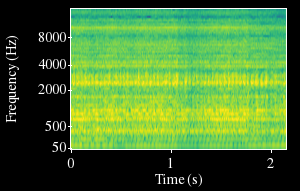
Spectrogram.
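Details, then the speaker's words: Vitamix blender blade assembly after greasing the bad bottom bearing (inner bearing not greased): steady high whir with no growl or grinding, only faint rattling; bearing quieted, runs normal. "or even here the plates rattling and everything so I would say that's actually successful at quieting those bearings out"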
